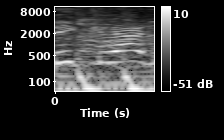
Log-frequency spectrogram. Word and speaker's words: éclade: éclade. Éclade. Rien à voir avec une éclate de Non, c'est moule. pas éclate. C'est une éclade.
